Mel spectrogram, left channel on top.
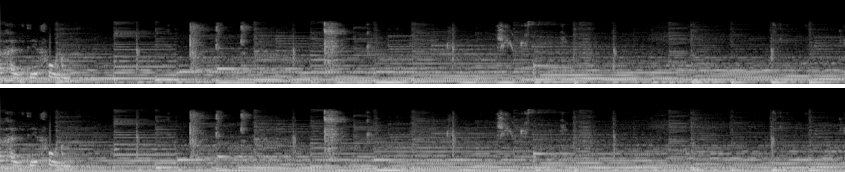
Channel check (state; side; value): noise; right; hum, 5 dB below the sound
